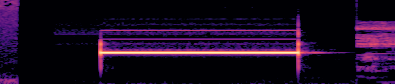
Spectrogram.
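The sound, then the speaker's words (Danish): A single steady electronic beep of a telephone answering machine before a message, lasting about a second, clear and loud, followed by faint background noise. “Jeg synes til gengæld lige, at vi skulle se, om der var mere på vores telefonsvar.”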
